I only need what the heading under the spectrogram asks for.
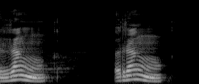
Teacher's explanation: जो र पर बिंदु लगा है उसका जो दबाव है वो नाक से आ रहा है। तो इसीलिए अनुस्वार ध्वनियों को भी नासिक की ध्वनि कहा गया है।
